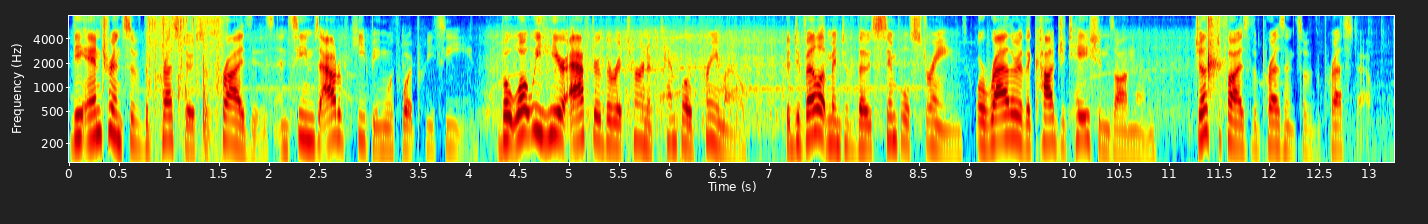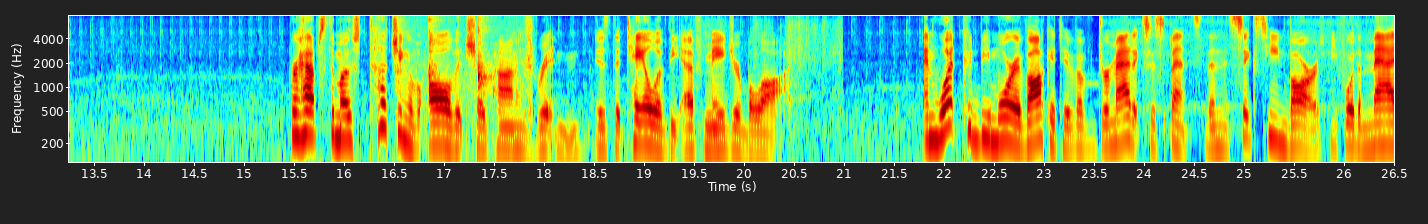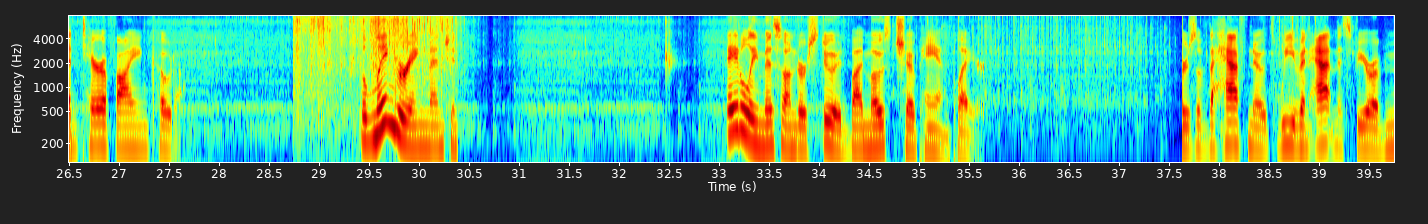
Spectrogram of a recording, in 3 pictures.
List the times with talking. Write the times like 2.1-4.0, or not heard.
0.0-12.9, 15.4-20.4, 21.8-27.6, 29.4-30.4, 33.0-35.5, 37.6-39.7.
